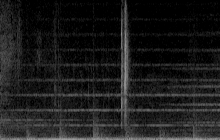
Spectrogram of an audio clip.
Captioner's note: pistol cocks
